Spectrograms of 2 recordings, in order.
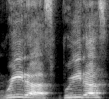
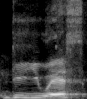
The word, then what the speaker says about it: Readus: And it's Readus. Oh my gosh, that last name has been butchered so much. No, it's very easy. It's literally read us. It's simple. Read us.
